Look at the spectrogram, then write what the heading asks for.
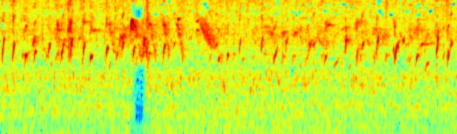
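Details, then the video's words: European goldfinch singing, meant to stimulate birds to sing. Quick, high, liquid chirps pour out continuously, broken once by a brief gap, over a low background rumble. "Stimulating Birds with Goldfinch Sounds"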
